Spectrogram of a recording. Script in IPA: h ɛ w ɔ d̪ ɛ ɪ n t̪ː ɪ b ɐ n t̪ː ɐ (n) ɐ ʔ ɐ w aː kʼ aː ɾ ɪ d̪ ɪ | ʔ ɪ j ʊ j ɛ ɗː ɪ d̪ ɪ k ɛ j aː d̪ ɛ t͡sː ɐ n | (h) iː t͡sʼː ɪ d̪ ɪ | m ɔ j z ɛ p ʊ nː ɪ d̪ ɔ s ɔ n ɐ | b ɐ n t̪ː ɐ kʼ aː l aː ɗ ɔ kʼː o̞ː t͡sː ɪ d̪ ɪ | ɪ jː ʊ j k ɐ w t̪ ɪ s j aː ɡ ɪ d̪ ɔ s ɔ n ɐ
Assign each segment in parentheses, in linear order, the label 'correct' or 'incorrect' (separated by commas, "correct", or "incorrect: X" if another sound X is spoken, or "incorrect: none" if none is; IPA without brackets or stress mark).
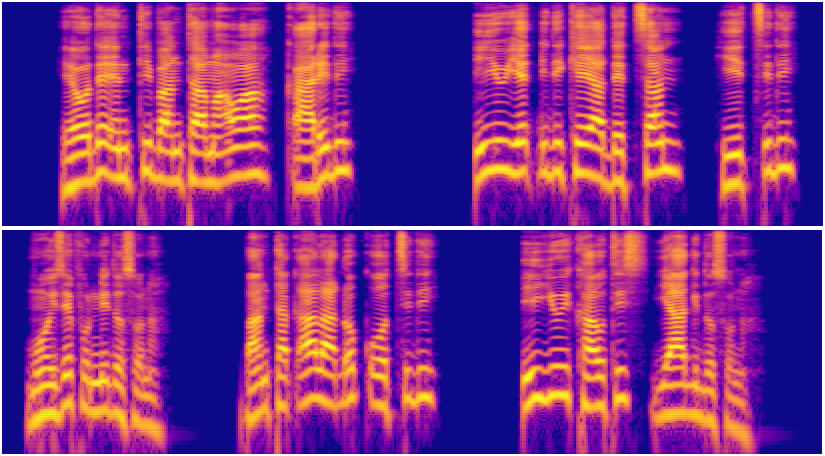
incorrect: m, correct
